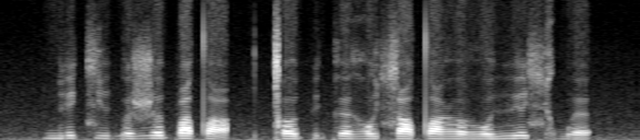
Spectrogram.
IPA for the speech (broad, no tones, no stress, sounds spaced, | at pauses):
bʲ ɛ t͡ɕ i ɠ ʌ ʒ ʌ pʲ ʌ tˤ ɛ | ǀ ʌ pʲ ɐ k ɛ ɣ ɔ ɕ ɐ tˤ ɛ ɣ ʌ ɣ o vʲ ɐ ɕ ɔ b ɛ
